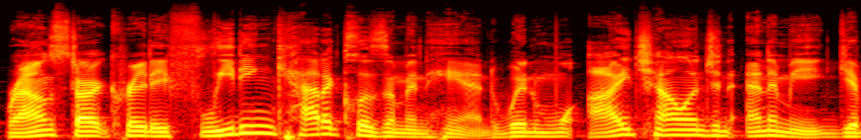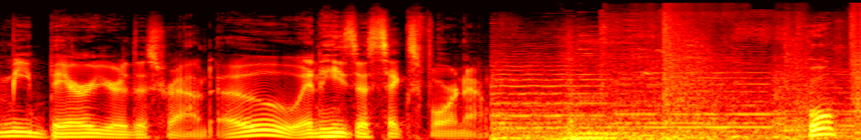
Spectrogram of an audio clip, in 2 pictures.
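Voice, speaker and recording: A man's voice: on the low side, sing-song, normal speed, faint music behind. A man hosting a gaming reaction video, chatting informally and thinking aloud as he reads game text and comments on it.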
